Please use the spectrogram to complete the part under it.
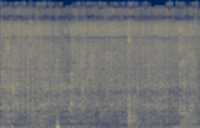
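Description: Ground spice paste with onion and ginger hits hot oil over tempered whole spices and sizzles loudly and steadily, with a dense broadband crackle and a few sharp pops and scrapes along the way.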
